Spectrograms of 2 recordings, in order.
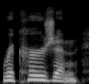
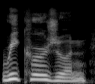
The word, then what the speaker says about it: recursion: First, we have re, which sounds like the word re. Next, cur, where the u is pronounced like in curl. Then jun, where the zh is like the s in measure, and the un is soft, sounding like un.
